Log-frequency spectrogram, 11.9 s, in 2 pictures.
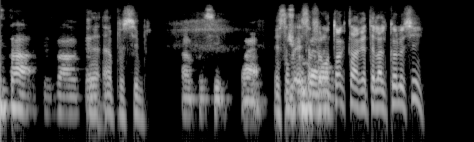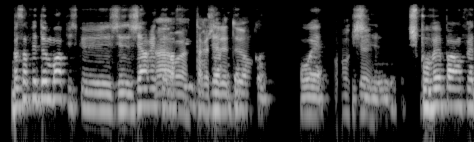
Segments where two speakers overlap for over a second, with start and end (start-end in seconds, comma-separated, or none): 7.8-9.1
